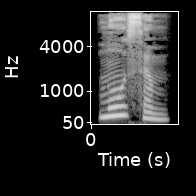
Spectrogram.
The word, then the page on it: ಮೋಸಮು: mōsamu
